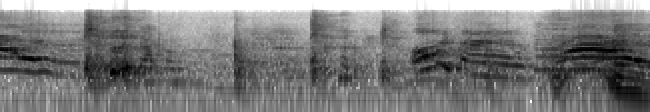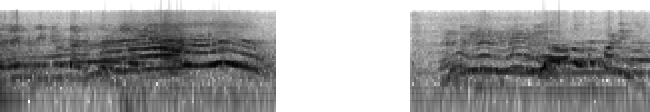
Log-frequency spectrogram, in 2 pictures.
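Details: Two domestic cats meow indoors, drawn-out rising and falling mews repeated several times, overlapping a person talking in Bengali; a brief silent gap near the end before more mewing and speech.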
